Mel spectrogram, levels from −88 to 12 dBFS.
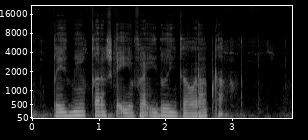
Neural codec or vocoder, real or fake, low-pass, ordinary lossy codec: codec, 44.1 kHz, 1.7 kbps, Pupu-Codec; fake; none; none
